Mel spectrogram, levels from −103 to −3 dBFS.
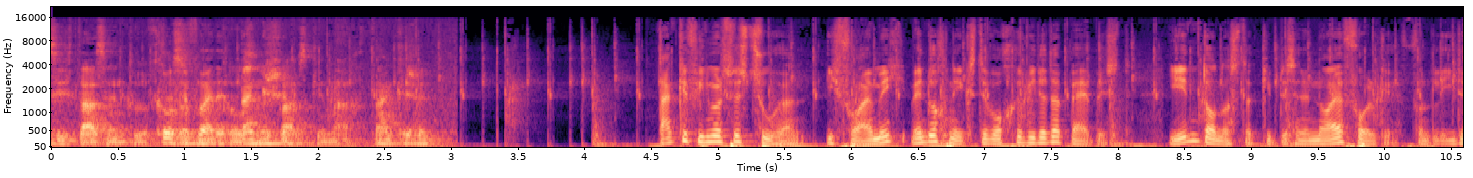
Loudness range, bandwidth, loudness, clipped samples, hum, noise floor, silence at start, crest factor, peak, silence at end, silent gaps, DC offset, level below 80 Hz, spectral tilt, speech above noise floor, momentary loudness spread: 5 LU; 15.5 kHz; -18 LUFS; under 0.1%; none; -41 dBFS; 0 s; 16 dB; -2 dBFS; 0 s; none; 0.2%; -26 dBFS; -6 dB/octave; 24 dB; 19 LU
